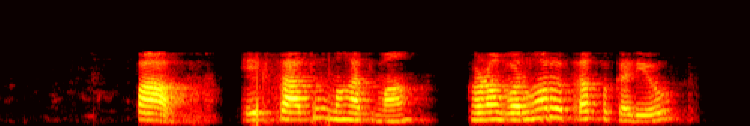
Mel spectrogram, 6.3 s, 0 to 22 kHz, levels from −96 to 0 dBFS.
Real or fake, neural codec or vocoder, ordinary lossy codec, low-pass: real; none; AAC, 16 kbps; 7.2 kHz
